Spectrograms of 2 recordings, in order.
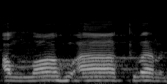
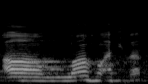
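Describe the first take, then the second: First: The opening vowel of Akbar is drawn out. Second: The opening vowel of Allahu is drawn out. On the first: "Atau akbar" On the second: "memanjangkan lafaz atau huruf hamzah di awal"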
